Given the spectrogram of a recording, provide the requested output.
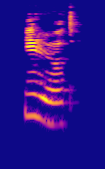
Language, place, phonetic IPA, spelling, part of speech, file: Russian, Saint Petersburg, [pʲɪˈrʲɵt], перёд, noun, LL-Q7737 (rus)-перёд.wav
- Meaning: front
